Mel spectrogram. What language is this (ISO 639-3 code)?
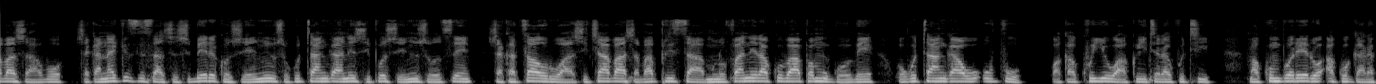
sna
